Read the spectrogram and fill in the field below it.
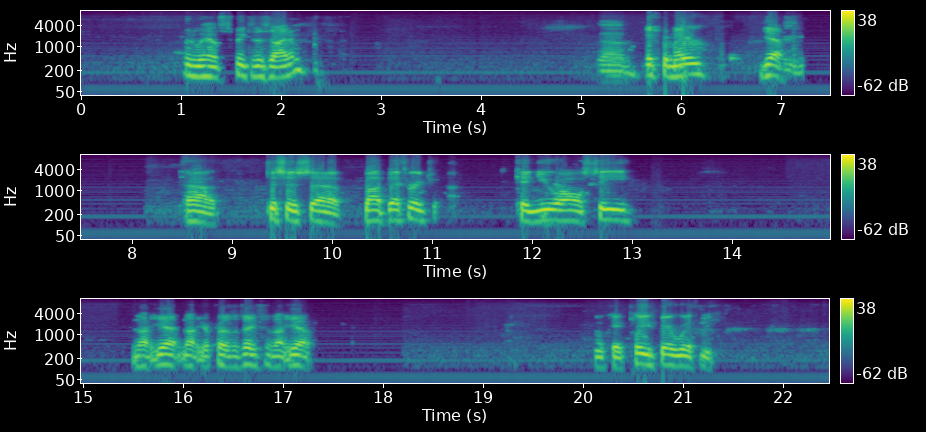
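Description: Several adults speak in turn over an online call, in short exchanges.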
